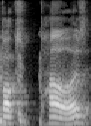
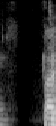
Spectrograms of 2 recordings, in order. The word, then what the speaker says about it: faux pas: So, I guess saying fox paws is a faux pas on pronouncing faux pas.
